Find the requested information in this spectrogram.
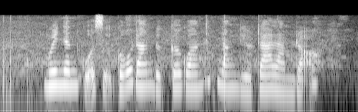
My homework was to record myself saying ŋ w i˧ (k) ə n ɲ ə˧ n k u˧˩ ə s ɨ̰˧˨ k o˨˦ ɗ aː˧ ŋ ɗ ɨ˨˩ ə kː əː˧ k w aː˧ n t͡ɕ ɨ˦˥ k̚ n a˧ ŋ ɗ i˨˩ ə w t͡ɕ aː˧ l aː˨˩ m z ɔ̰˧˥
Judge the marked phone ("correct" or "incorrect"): incorrect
